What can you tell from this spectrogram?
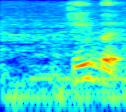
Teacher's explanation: Salah satu huruf qalqalah itu huruf ba. Hib ketika dia mati memantul.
